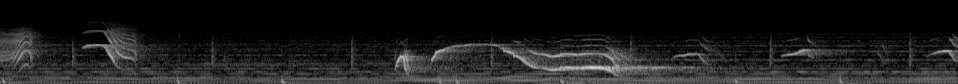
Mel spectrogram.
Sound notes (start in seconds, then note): 4.9 elk lure sounding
